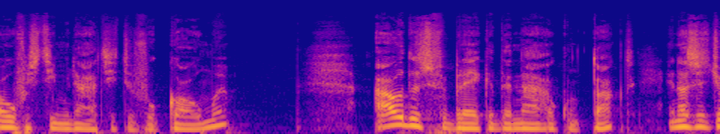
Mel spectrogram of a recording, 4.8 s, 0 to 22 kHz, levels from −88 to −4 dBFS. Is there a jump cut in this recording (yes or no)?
yes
